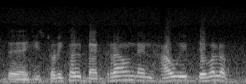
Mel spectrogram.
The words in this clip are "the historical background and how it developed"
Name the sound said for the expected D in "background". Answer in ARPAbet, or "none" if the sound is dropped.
D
